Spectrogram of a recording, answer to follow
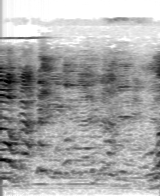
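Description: Indistinct talking and chatter of several voices, loudest at the very start and then quieter, with no clear words.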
